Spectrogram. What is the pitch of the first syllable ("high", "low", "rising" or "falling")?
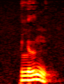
falling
